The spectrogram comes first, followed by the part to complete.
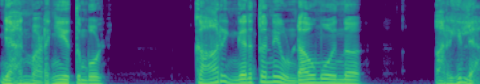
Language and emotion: Malayalam, fearful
